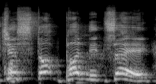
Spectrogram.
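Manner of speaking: high, drawn-out slow plea; exasperated plea. Real, not acted. Host pleads for pundits to stop, exasperated plea. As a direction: beg slowly at a high pitch.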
